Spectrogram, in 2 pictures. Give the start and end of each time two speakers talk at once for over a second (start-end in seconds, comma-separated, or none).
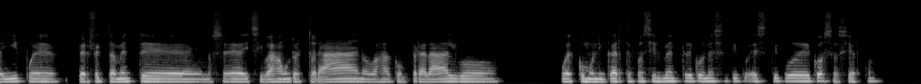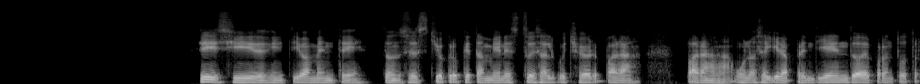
none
